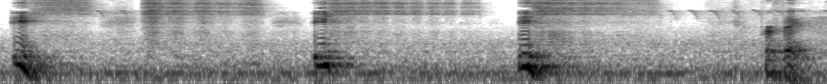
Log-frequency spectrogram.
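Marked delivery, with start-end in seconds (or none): 0.1-4.1 ich with a soft breathy ch, no voice; German ich. Shown as a demonstration. Teacher repeating the soft ch for students. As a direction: hiss the ch of ich gently. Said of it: "exactly the sound that we need".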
